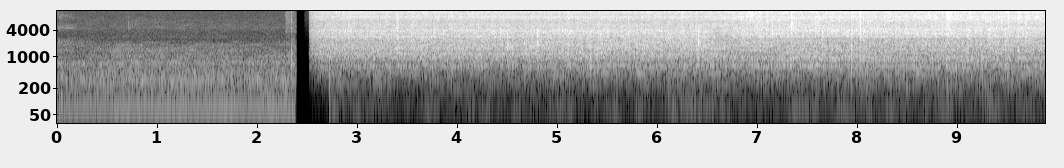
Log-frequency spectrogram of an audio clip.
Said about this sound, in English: We got the bacon going. Hi, baby. Hi. Got that bacon going. You hear it popping?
